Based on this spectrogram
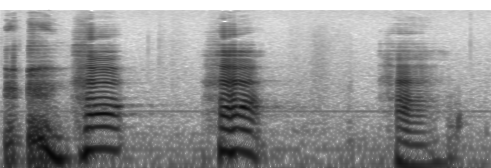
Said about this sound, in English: Sorry, I'm just like trying not to burp.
